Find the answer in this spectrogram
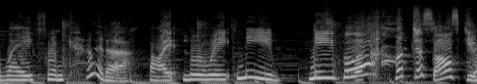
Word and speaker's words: Meeboer: today all the way from Canada by Lori me meor I just asked you how to pronounce that Lori I do I've even written it phonetically right Lori meore meore that closing off that's sorry Lori right welcome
